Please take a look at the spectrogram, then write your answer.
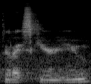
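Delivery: put-on a creepy little girl's hushed taunt; spooky soft question from behind a tree. Creepy girl peeks from tree.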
